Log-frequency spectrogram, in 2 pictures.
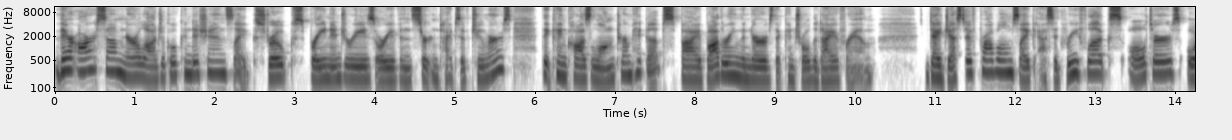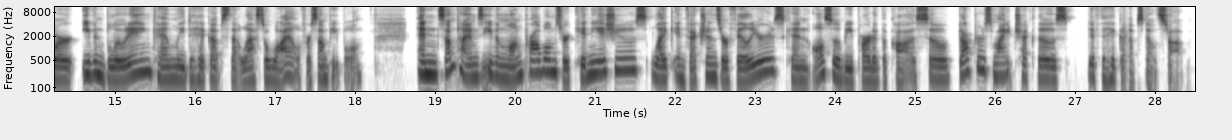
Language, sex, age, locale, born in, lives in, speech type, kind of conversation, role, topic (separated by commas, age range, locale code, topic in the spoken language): English, female, 35-39, en-US, United States, United States, read, expert-assistant, expert, What causes hiccups and how can they be managed or prevented?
